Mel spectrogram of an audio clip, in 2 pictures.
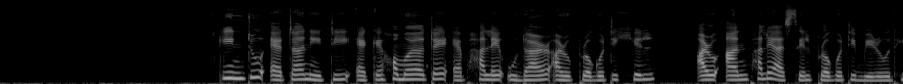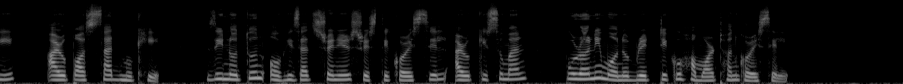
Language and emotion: Assamese, neutral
